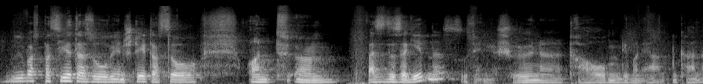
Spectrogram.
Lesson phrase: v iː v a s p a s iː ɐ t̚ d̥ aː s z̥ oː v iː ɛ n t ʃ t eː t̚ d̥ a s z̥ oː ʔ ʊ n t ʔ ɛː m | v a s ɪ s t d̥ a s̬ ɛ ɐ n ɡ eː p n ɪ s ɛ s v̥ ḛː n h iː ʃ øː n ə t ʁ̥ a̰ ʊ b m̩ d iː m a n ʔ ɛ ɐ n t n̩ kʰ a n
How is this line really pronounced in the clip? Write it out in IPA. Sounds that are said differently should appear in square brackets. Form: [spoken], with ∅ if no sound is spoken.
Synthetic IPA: v iː v a s p a s iː ɐ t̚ d̥ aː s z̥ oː v iː ɛ n t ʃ t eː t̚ d̥ a s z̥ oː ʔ ʊ n t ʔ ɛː m | v a s ɪ s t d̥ a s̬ ɛ ɐ [∅] ɡ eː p n ɪ s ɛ s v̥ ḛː n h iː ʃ øː n ə t ʁ̥ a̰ ʊ b m̩ d iː m a n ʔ ɛ ɐ n t n̩ kʰ a n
